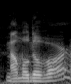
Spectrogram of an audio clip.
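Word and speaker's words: Almodóvar: Okay, so How do you guys, pronounce his name? Almodovar, I believe.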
